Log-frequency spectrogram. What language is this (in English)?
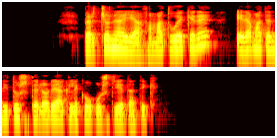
Basque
